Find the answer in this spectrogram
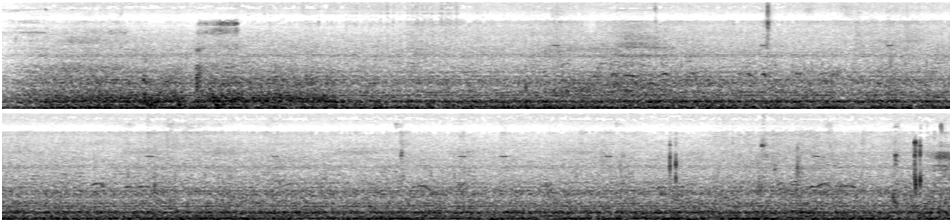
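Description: Steady low rumble of background noise with no speech, broken by a few faint clicks.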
